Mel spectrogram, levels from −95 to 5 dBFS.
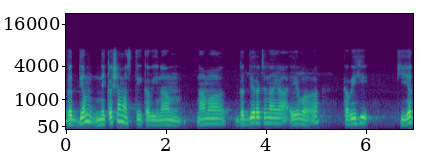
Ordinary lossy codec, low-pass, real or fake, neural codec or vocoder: Opus, 32 kbps; 7.2 kHz; real; none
